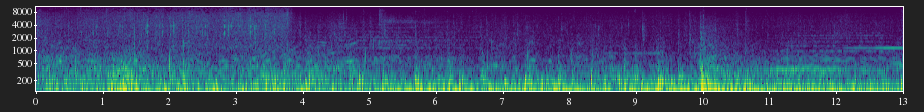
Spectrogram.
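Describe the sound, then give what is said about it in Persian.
Steady heavy rain hisses throughout while deep, rolling thunder rumbles underneath, swelling into a sustained low growl after the first few seconds and staying loud to the end. “یادتون باشه بارون سیاه نیست، ولی هر لحظه ممکنه بشه.”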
